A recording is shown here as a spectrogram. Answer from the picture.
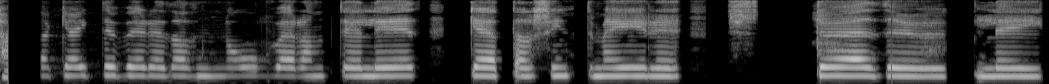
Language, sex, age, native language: Icelandic, female, 30-39, Icelandic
